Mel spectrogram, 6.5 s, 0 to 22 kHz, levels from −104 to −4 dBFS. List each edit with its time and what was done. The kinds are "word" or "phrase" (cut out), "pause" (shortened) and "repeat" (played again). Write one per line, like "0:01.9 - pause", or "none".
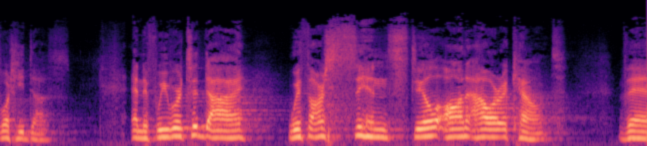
none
